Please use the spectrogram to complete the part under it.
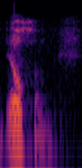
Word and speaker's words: Illson: Illson.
